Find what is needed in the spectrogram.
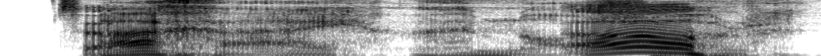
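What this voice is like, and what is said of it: Put-on Scottish accent. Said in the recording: “I can do a good Scottish accent if you put me up to it ... Oh, it's good.”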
